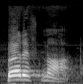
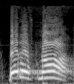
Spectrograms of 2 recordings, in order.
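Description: First: Said in the usual way. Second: "But if not" thrown out high and loud; stressed. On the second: Shown as a demonstration. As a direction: hit "if not" hard.

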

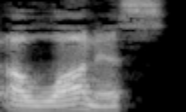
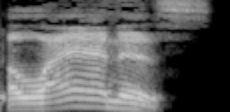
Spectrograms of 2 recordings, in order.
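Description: First: [name] with a broad "ah", uh-LAH-nis; wrong [name]. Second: [name] with a flat "a", uh-LAN-is, slow; correct [name]. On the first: Retold or imitated. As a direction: [name] said like a-LAHN-is, nasal "ah". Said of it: "'cause it's not [name]". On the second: Shown as a demonstration.

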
